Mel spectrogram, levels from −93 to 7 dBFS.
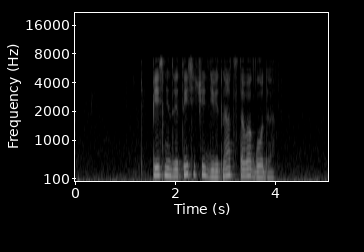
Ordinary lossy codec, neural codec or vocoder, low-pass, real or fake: none; none; 7.2 kHz; real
